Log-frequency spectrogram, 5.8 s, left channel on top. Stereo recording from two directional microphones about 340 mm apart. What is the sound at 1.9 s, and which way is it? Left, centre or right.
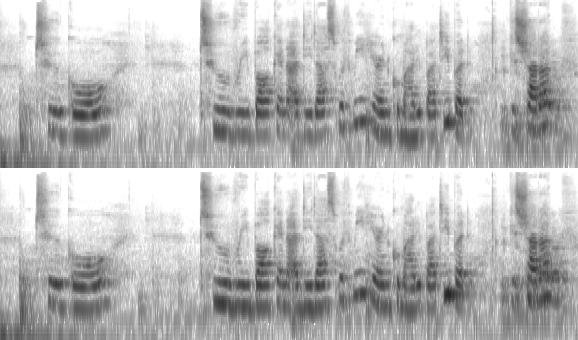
A woman's voice, centre.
